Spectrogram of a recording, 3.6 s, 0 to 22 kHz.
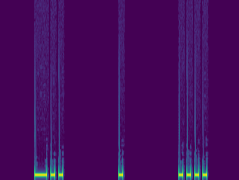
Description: Morse code, heard as a keyed tone, about 20 wpm, spaced as for 8 wpm, 700 Hz. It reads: DEH
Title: 074 Lesson 13e - Letter L - Three Characters 20wpm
